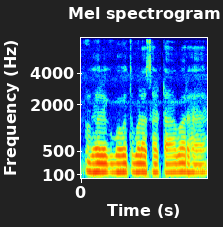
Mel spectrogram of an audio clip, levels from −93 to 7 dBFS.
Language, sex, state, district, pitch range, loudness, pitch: Hindi, male, Jharkhand, Palamu, 130-140 Hz, -15 LUFS, 135 Hz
